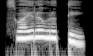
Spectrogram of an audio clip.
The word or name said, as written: ಸ್ವೈರವೃತ್ತಿ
